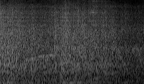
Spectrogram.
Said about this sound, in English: A block away, the elevated subway train runs right down the middle of Jerome Avenue.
